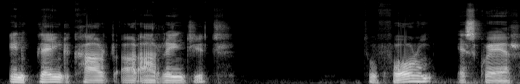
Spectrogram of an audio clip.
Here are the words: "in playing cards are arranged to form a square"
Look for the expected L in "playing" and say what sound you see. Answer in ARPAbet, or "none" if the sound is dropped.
L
